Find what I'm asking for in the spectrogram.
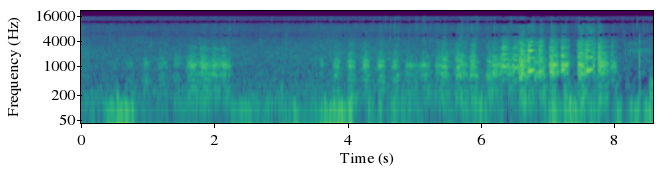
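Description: Ducks honk and quack in a loose, repeated series at close range, the calls growing busier and louder toward the end, with no talking over them.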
